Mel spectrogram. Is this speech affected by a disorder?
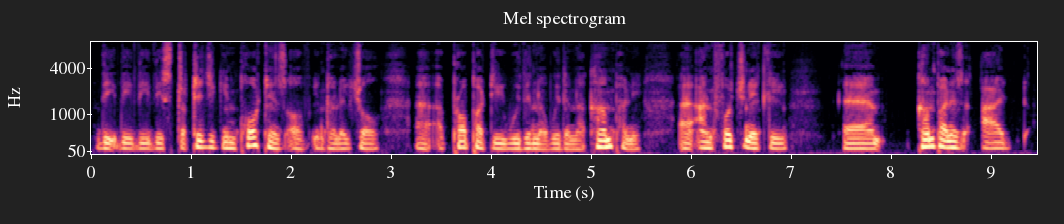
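No.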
